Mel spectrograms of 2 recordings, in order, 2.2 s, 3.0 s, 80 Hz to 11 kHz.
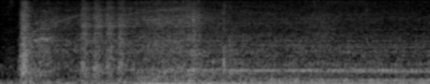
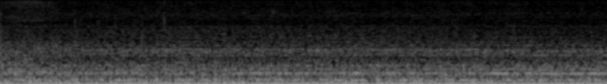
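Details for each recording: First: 1991 Mercedes W124 300CE 24V after repair, restarted hot after gear checks: quick crank, catches straight away, settles to a smooth, even idle; clean, healthy hot restart. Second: 1991 Mercedes W124 300CE 24V (M104) before repair, warm: low, uneven, lumpy idle with shaking and a strong gasoline smell; starts fine cold but stalls easily when hot. Rough hot idle.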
